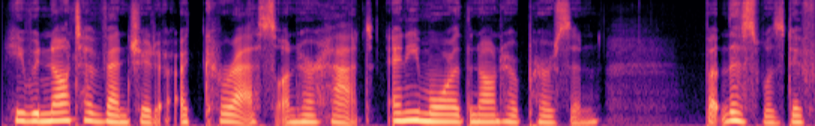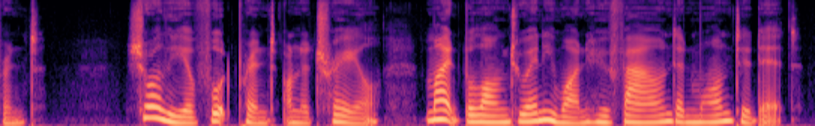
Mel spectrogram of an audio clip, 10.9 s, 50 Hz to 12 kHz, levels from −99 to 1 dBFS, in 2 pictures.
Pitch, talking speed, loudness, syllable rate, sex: 180 Hz, 195 wpm, -18 LUFS, 5.6 syllables/s, female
